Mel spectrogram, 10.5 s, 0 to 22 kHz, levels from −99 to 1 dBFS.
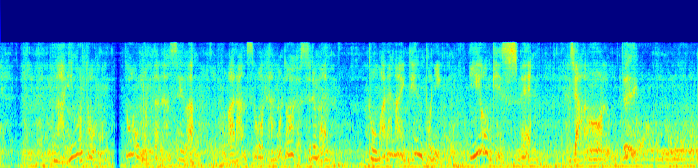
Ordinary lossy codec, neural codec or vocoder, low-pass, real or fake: none; codec, 16 kHz, 4.8 kbps, FACodec; none; fake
